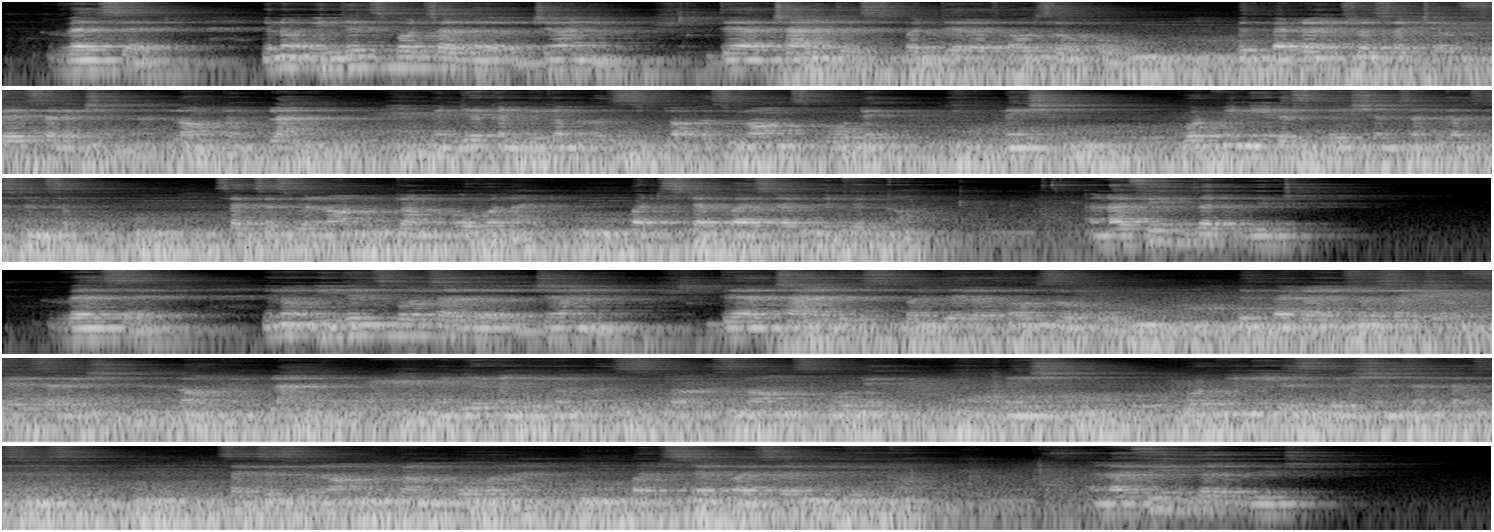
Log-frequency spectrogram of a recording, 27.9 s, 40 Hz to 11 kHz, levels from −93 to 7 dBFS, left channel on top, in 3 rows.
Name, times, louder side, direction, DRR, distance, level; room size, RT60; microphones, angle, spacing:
voice 1, 0.3-7.2 7.7-16.3 16.6-19.4 20.0-22.2 22.5-24.4 25.4-26.7, left 1 dB, 80° left, -2 dB, 1.5 m, -24 dB
sound 1, 4.8-24.3, right 1 dB, 40° right, 1.0 m, -22 dB
sound 2, 6.7-25.9, right 6 dB, 80° right, 0.4 m, -31 dB
8.7 x 7.5 x 2.5 m, 0.99 s
head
